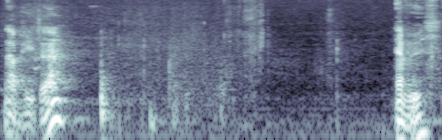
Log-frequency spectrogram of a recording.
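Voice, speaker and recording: An actor playing a smug, watchful official in a radio drama, needling and falsely friendly, with a raspy, gravelly voice. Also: male voice, low voice, huge pitch swings, normal speed, noisy background. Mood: needling joviality.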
